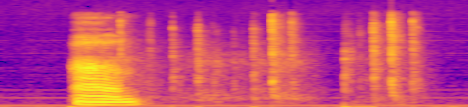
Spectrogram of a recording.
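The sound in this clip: A search query typed on a computer keyboard: a short voiced sound, then a quick, irregular run of soft key clicks.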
